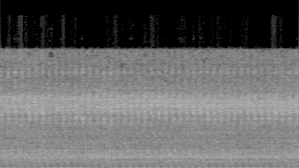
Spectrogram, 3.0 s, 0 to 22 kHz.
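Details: 2006 Yamaha Phaser 250 motorcycle, engine fully rebuilt about 20,400 km ago, valves never needing adjustment; steady low thump about three to four beats a second, no tapping or clatter; healthy idle.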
